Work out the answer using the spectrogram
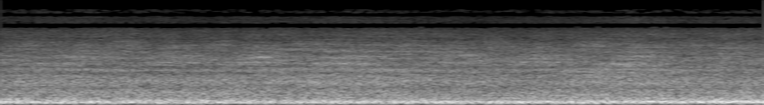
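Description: Florida East Coast Railway intermodal freight train's double-stack container well cars rolling past, a steady low rumble of steel wheels on rail.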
